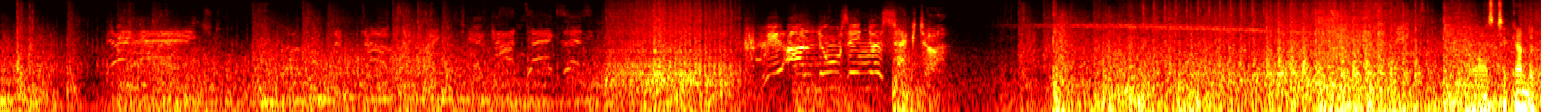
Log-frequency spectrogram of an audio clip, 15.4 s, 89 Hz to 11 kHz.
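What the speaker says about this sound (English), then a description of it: "T-34 rolling up." Battle noise from the real-time strategy game Company of Heroes 2, with dense rattling gunfire, machine-gun bursts and heavy artillery booms rolling continuously under a busy mix.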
